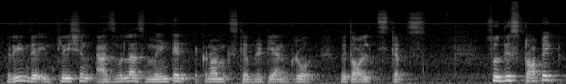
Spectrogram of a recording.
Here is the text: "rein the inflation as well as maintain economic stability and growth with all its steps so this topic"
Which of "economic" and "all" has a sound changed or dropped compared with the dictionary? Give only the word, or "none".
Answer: none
